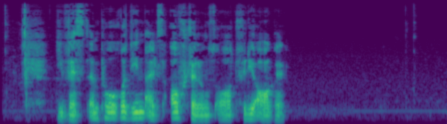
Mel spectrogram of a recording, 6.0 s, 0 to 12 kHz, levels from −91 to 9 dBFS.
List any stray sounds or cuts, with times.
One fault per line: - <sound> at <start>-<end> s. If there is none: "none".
none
